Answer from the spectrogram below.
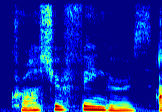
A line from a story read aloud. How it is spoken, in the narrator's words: whispered against the glass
